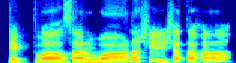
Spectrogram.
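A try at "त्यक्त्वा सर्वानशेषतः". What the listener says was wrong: సర్వాన్ వాతో సర్వాతోటి పంపించేసేయాలి. Okay, సర్వాకి గ్యాప్ ఇవ్వద్దు. సర్వాన్ అదొకటే stretch లో రావాలి. అశేషత సెపరేట్ గా రావాలి. నా అనేది సర్వాన్ తోటే ఉండాలి.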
